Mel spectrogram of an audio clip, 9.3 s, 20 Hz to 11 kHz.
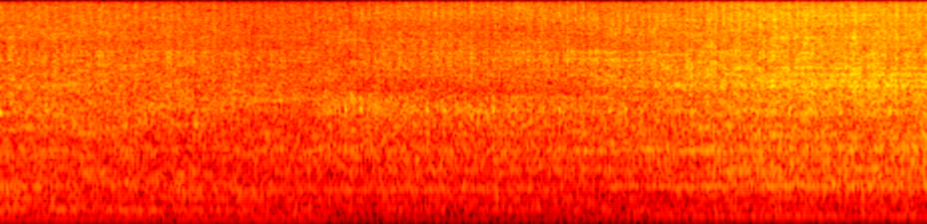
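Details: Rattle at idle on a Golf VR6 2.9 with only 103,000 km: a bright, fast rub-and-rattle, like a rubbing chain, about three beats per second and growing slightly louder. Owner replaced the upper hydraulic tensioner screw, and the noise got louder afterwards. Cause unknown.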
